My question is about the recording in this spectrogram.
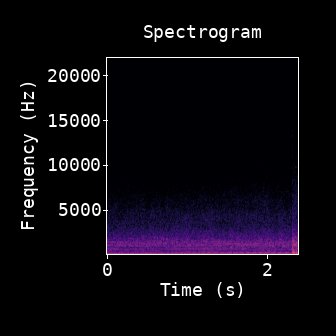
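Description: Fan boat's petrol engine and large caged propeller fan running at a steady speed while underway, a steady low drone.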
